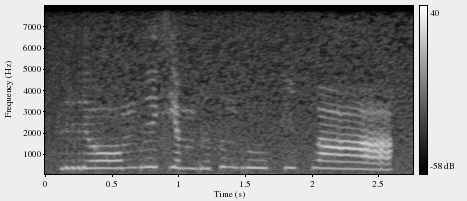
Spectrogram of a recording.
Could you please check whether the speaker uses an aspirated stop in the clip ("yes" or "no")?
no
